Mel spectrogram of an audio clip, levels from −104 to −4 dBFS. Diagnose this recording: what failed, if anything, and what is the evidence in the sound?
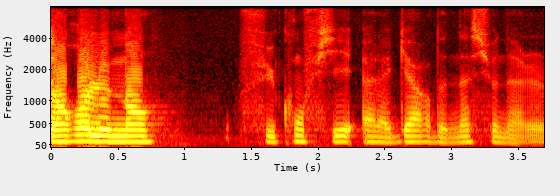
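Microphone overload at the converter, 0 to 0.68 s: harsh crackle on peaks, likely from input about 9 dB too hot. The waveform shows flat-topped peaks on roughly 15 percent of samples.

Microphone volume stepped down at 1.02 s, just before "fut confié à la": voice and background drop about 6 dB at once, likely call-processing gain control. The waveform envelope steps down, and the spectrogram dims evenly across its band, which stops at 8 kHz.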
